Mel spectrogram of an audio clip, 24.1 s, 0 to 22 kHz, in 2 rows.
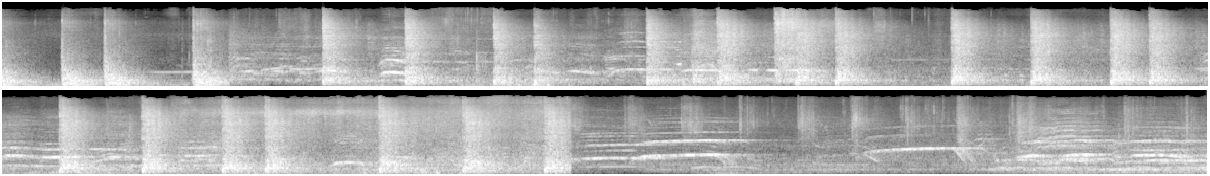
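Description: Repeated loud thuds, one or two a second, with men shouting between them; the thuds stop after about 18 s and the shouting goes on.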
